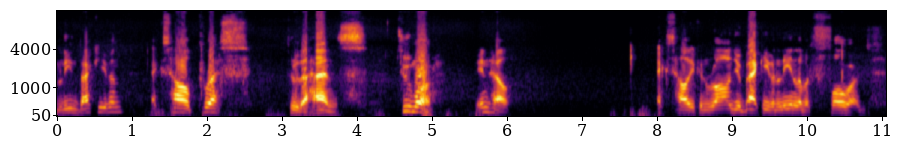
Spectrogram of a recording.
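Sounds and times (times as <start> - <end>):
man speaking: 0.0 - 6.1, 8.0 - 11.0.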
